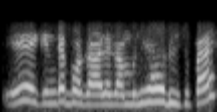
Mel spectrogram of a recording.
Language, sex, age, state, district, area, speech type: Assamese, female, 18-30, Assam, Jorhat, urban, conversation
